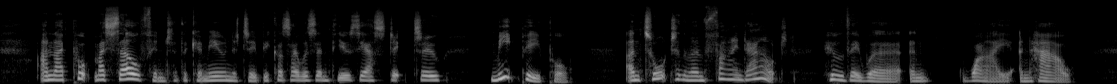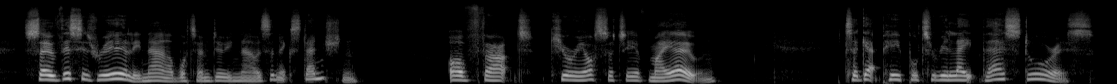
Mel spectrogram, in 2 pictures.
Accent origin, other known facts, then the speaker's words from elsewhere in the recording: Southport, North West England, United Kingdom; also born or lived in Liverpool; Len lived in Southport, which was not very far away, where I was brought up and educated.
